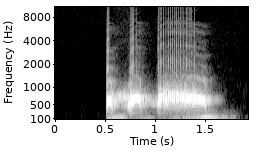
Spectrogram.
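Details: Male spotted dove, 'Kuk 4' type, described as firm and rhythmic. Two brief soft notes, then a sustained low coo that tails off.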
